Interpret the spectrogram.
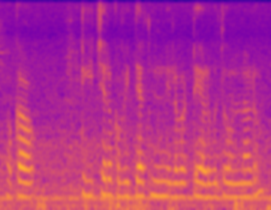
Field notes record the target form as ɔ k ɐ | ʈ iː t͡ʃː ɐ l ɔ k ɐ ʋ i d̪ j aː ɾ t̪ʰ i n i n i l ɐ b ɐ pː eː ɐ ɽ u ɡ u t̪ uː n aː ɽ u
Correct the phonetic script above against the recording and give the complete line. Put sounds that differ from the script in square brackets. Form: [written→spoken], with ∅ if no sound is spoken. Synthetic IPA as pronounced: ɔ k ɐ | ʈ iː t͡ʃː ɐ [l→ɾ] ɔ k ɐ ʋ i d̪ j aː ɾ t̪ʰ i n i n i l ɐ b ɐ [pː→ʈː] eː ɐ ɽ u ɡ u t̪ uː [n→nː] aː ɽ u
